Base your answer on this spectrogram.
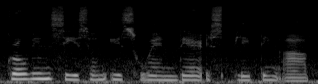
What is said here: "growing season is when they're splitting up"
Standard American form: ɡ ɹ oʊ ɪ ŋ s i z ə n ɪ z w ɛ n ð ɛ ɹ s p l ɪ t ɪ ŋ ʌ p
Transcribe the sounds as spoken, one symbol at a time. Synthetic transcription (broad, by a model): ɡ ɹ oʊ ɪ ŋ s i s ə n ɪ s w ɛ n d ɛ ɹ s p l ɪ t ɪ ŋ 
